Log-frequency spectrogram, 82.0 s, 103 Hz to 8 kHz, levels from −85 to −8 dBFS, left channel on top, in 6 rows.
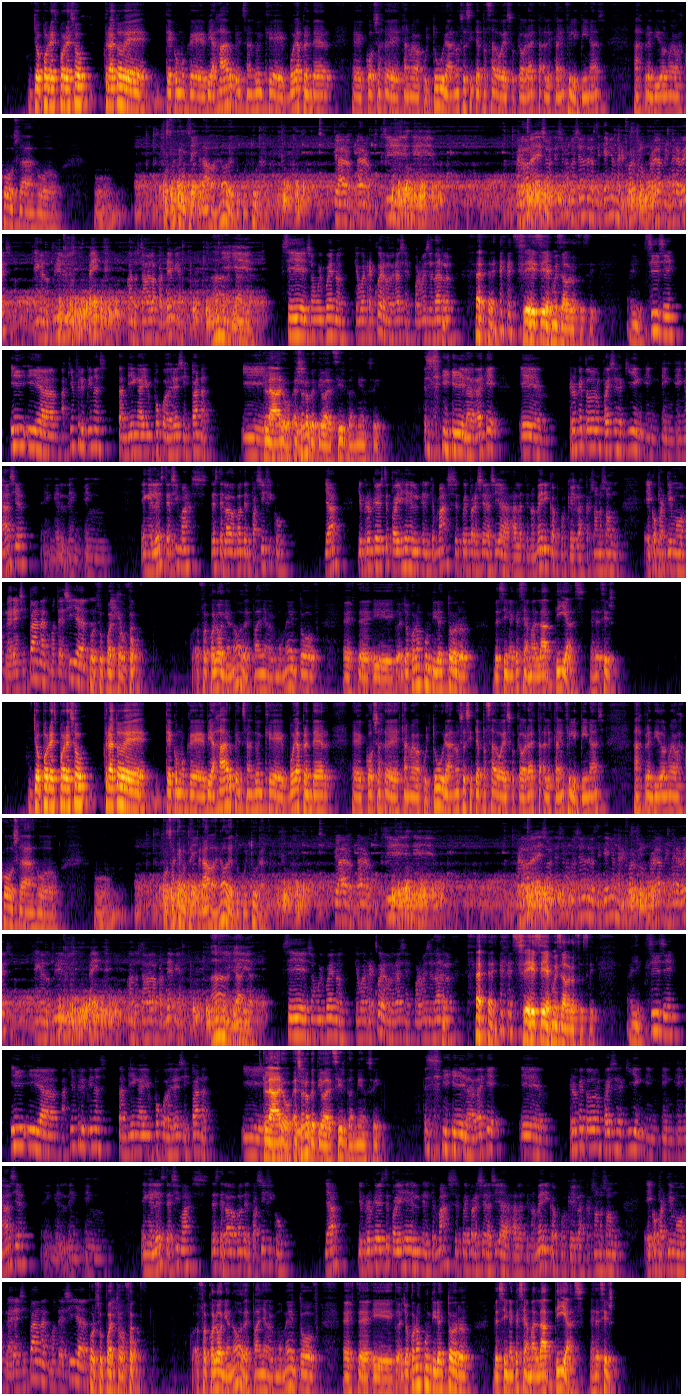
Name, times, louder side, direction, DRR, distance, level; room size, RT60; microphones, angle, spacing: voice 1, 0.5-6.6 7.0-12.0 12.6-14.8 15.5-16.5 16.9-19.0 31.5-32.4 36.2-36.3 36.8-37.3 37.7-39.2 39.9-40.2 46.3-48.6 70.2-71.1 72.2-74.7 75.2-77.8 78.2-80.6, right 2 dB, 50° right, 0.7 m, -27 dB
sound 1, 16.3-32.6, left 1 dB, 25° left, 1.1 m, -33 dB
voice 2, 20.3-22.4 24.0-27.5 28.0-29.6 29.9-31.0 31.8-32.4 33.0-36.3 37.5-37.8 40.2-40.8 41.2-43.1 43.4-45.1 45.8-46.4 46.9-47.1 49.5-50.9 51.4-52.0 52.4-55.2 55.5-56.8 57.5-60.3 61.2-61.4 61.8-70.3 70.6-71.0, left 1 dB, 60° left, 1.9 m, -35 dB
7.1 x 6.2 x 3.8 m
head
